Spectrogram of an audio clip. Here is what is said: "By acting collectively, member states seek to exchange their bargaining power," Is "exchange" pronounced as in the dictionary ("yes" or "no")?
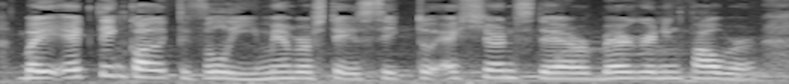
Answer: no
